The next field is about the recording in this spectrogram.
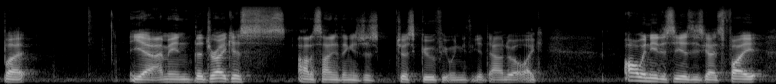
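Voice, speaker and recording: A man co-hosting a fight podcast, talking in a relaxed, rambling way with lots of fillers. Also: medium pitch, normal speed. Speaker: podcast co-host. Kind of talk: casual chat.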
